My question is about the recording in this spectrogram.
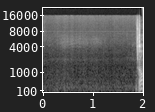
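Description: Near silence: faint room tone, with a man's voice starting again near the end.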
